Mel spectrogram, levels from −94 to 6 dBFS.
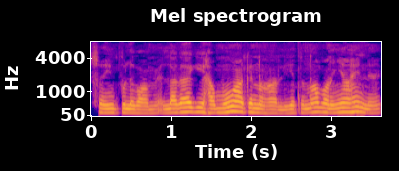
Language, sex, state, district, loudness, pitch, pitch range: Magahi, male, Bihar, Lakhisarai, -16 LUFS, 160 Hz, 150-180 Hz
